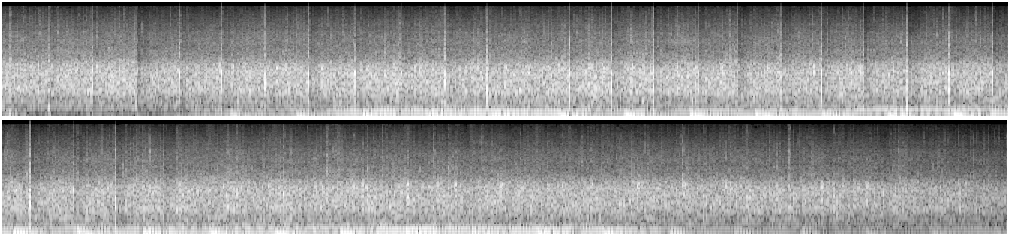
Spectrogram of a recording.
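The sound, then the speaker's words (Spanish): Sustained audience applause at an event, loud and dense with steady rapid clapping, running throughout with a low musical drone underneath, easing slightly toward the end. “Así que os pido de nuevo un gran aplauso para todos ellos y os animo a que sigáis.”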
